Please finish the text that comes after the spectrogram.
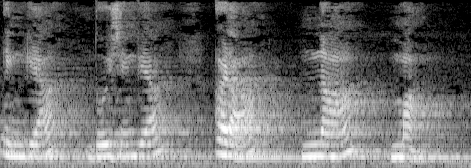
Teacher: इंग्या, दो संज्ञा, अड़ा, ना, मा वर्णों को अनुनासिक कहते हैं। इनके उच्चारण में नाक से भी ध्वनि निकलती है।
